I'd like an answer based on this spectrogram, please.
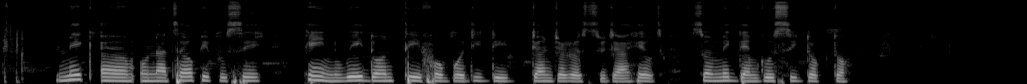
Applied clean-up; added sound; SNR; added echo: none; none; none; none.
